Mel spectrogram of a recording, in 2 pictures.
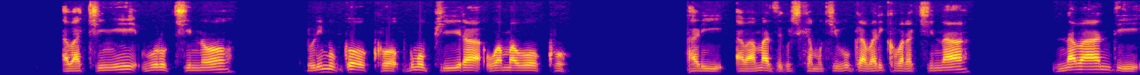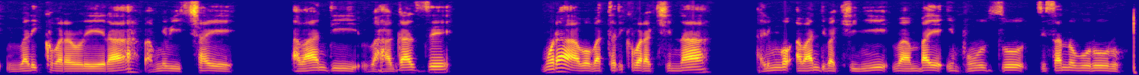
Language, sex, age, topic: Rundi, male, 36-49, education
